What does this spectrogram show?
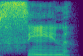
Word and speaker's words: Sin: In Hebrew it's the wilderness of scene. It's related to the name of the mountain Sinai, which in Hebrew is Sai.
